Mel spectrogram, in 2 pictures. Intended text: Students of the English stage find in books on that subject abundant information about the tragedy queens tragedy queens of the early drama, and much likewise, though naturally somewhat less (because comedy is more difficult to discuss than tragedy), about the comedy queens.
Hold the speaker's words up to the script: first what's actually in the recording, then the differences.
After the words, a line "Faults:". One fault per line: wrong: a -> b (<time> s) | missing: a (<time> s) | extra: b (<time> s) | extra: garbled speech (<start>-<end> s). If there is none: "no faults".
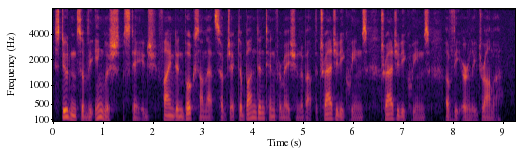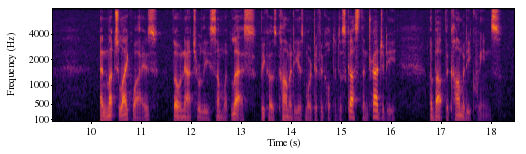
Students of the English stage find in books on that subject abundant information about the tragedy queens tragedy queens of the early drama, and much likewise, though naturally somewhat less (because comedy is more difficult to discuss than tragedy), about the comedy queens.
Faults:
no faults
